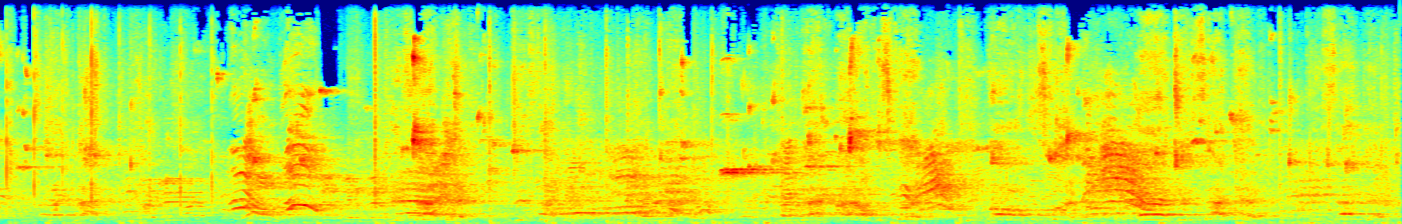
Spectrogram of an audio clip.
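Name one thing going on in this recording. Spectators cheer and shout in a large echoing hall.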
